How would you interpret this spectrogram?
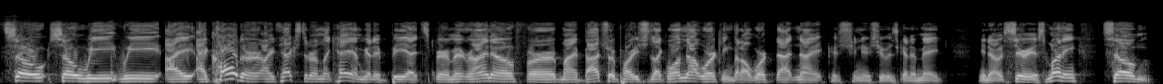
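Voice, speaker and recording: A man of forty with a voice of middling pitch, telling a rambling story full of false starts. He laughs at his own punchlines. The recording is close and dry. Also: a little fast, a bit bright, clear, resonant tone, no echo, highs cut off. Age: 40s. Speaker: podcast co-host. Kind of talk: casual storytelling.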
